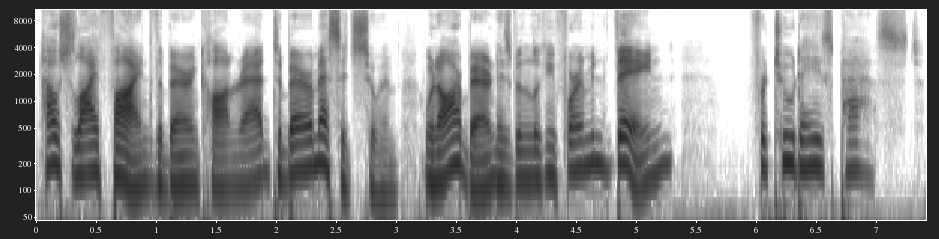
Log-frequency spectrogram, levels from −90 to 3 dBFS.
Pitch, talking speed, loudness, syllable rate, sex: 145 Hz, 220 wpm, -21 LUFS, 5.1 syllables/s, male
